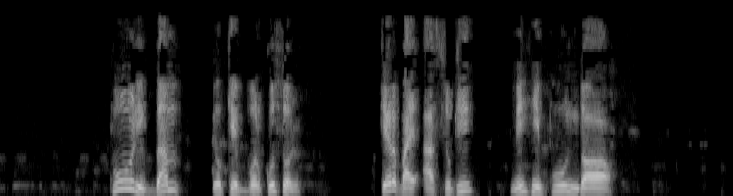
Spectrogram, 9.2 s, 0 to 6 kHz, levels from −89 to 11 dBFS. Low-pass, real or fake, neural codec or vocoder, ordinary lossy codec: 5.4 kHz; fake; codec, 16 kHz, 16 kbps, FunCodec, trained on Chinese and English, 50 frames a second; MP3, 24 kbps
